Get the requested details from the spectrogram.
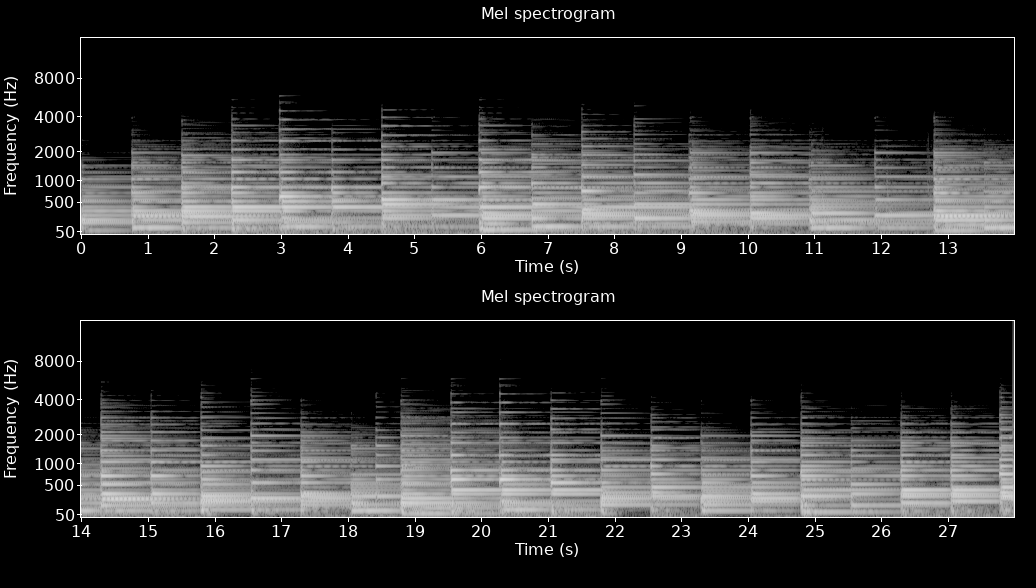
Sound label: piano solo; Were You There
